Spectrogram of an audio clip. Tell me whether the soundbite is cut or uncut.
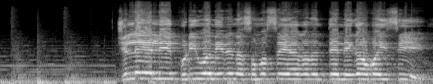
cut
